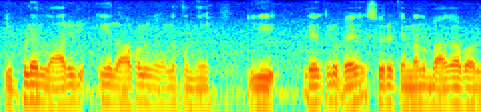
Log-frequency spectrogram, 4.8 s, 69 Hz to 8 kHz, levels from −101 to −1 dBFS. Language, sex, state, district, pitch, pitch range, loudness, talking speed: Telugu, male, Andhra Pradesh, Visakhapatnam, 100 Hz, 95-110 Hz, -25 LUFS, 125 wpm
